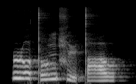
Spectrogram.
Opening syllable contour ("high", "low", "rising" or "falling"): falling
